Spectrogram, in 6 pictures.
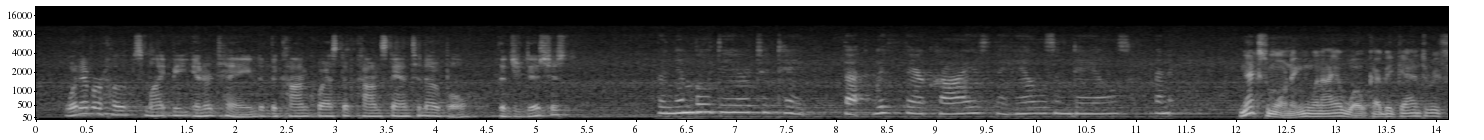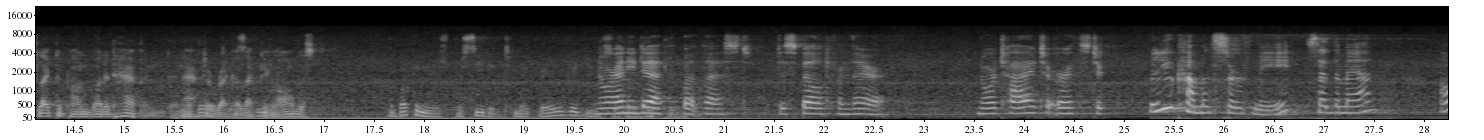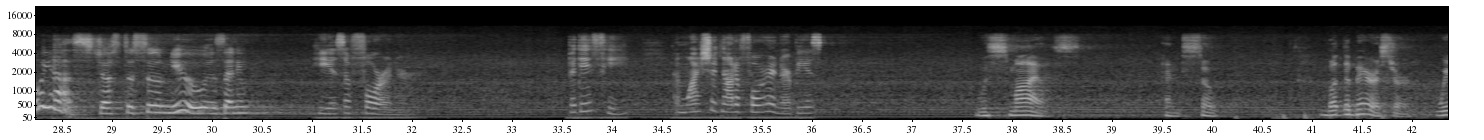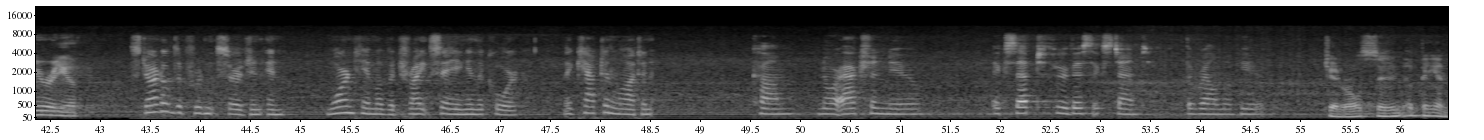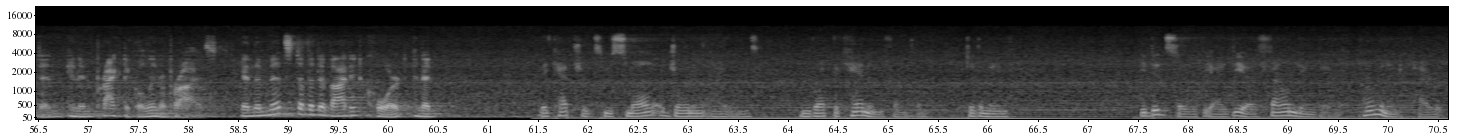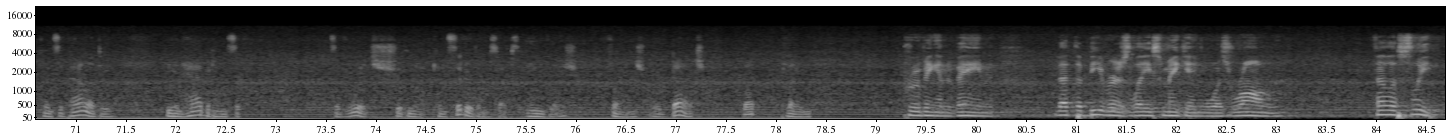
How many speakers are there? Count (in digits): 9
